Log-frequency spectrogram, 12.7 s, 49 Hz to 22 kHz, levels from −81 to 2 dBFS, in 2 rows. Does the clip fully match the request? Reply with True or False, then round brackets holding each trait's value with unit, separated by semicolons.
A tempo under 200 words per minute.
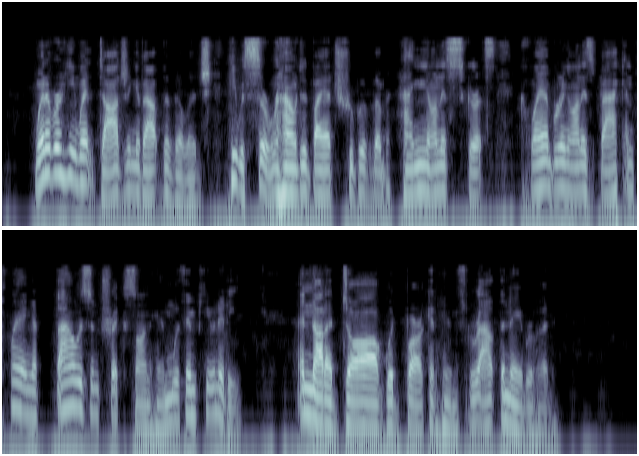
False (205 wpm)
